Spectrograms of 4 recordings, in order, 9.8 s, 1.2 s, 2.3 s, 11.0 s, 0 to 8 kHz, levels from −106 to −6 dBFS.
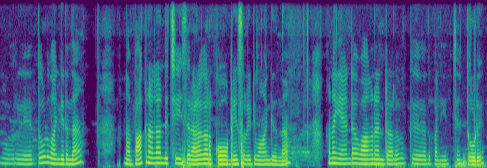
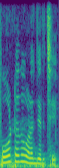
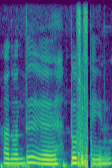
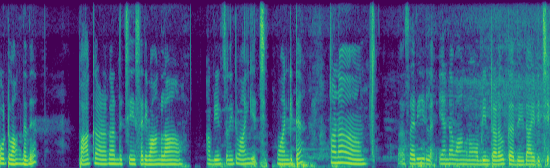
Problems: background sounds at intervals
